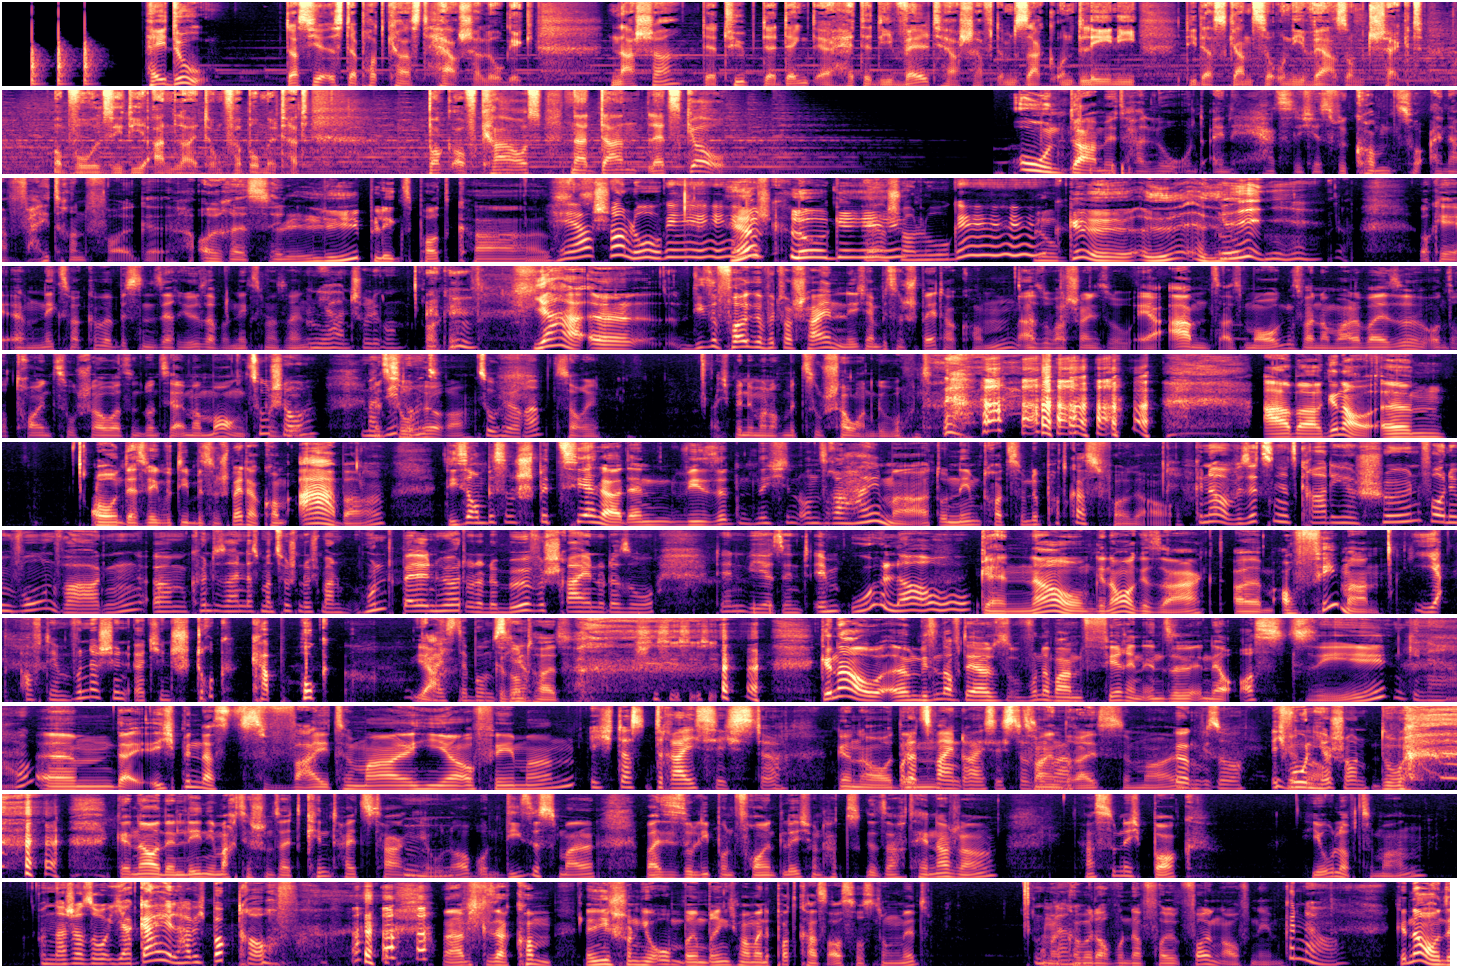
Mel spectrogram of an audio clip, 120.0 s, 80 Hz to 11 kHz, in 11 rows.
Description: Beschreibung vor 7 Monaten Level 46 – Fehmarn  Urlaubsvibes direkt vom Campingplatz!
